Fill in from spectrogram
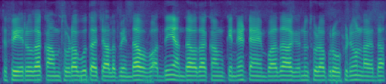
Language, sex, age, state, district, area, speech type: Punjabi, male, 18-30, Punjab, Amritsar, urban, spontaneous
